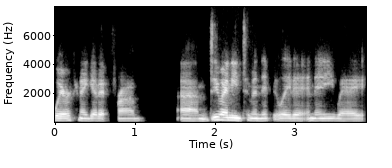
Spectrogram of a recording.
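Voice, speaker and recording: Against a quiet background, a woman speaks with a very deep, low pitch in a dry sound without echo. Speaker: solutions engineer presenting software demo; webinar presenter. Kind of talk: webinar presentation. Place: home room. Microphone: webcam.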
